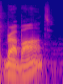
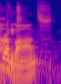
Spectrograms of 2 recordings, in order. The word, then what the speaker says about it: Brabant: Flemish Brabant. Brabant. Brabant, you can be like, Brabant province? So that has the same syllables as butter waffles?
